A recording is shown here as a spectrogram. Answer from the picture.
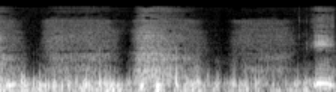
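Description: Wind buffeting the phone's microphone in uneven gusts, a low rumble with passing hiss.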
